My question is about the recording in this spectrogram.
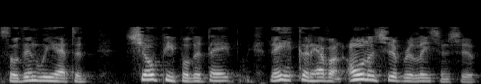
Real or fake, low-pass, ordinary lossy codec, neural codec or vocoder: real; 7.2 kHz; MP3, 24 kbps; none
